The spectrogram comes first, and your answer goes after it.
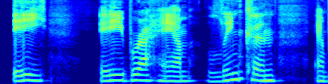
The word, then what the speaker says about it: Lincoln: that it's a abraham lincoln and we don't pronounce the l oh now abraham not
